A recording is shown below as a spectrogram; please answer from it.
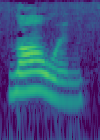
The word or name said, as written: lawine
